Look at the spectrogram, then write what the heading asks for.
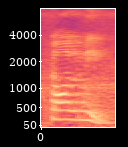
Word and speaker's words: Ptolemy: अब देखो, इनका नाम में प्रोनाउंसिएशन होता है टॉलमी, लेकिन आगे क्या लगा हुआ? पी लगा। याद रखना, अगर टॉलमी, जैसे कभी कभी होता है कि पहला अल्फाबेट साइलेंट हो जाता है, तो याद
